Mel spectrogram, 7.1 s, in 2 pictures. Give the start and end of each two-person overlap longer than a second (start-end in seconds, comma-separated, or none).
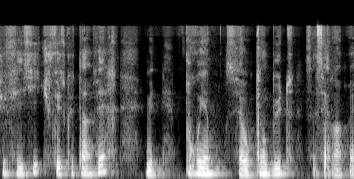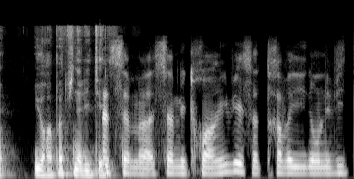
none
